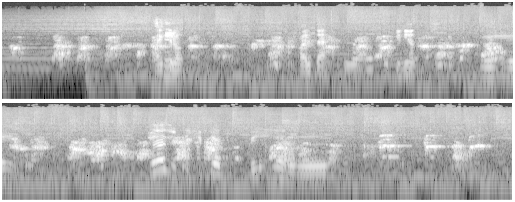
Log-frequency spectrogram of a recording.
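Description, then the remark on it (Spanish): Small dogs bark and yip in repeated bursts, with occasional whimpers, while people talk over them throughout. “hay perritos, hay perritos, no se oye.”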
